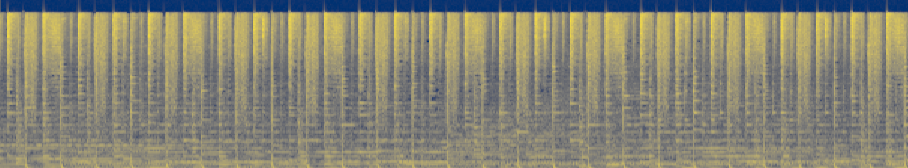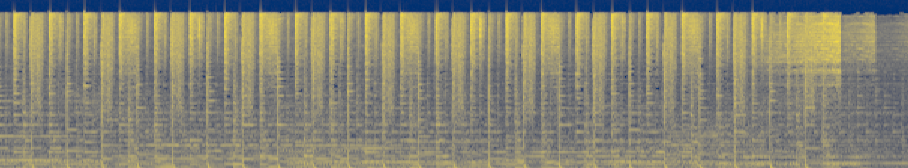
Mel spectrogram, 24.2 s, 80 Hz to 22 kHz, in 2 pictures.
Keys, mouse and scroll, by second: 0.2 middle click, 1.7 click, 2.1 click, 2.4 click, 2.7-10.3 middle drag, 2.9 Tab, 4.0 g, 8.7 Tab, 9.6 scroll down 1, 10.3 click, 10.6 scroll down 1, 10.7-12.3 middle drag, 12.3 click, 12.6-13.6 middle drag, 13.6 shift+click, 13.9 shift+click, 14.1 shift+click, 14.3 shift+click, 14.6 shift+click, 14.8 shift+click, 15.0 shift+click, 15.2 shift+click, 15.5 shift+drag, 15.6-17.0 middle drag, 16.3 r, 17.0 click, 17.2 g, 17.8 click, 17.9-19.0 middle drag, 18.6 Tab, 19.0 click, 19.4 Tab, 19.6 click, 19.8-24.2 middle drag, 22.4 ctrl+s.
